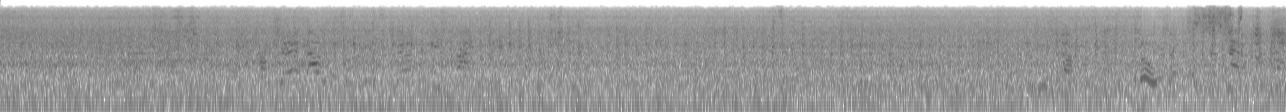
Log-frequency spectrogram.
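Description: Steady low rumble of a river rapids ride raft moving slowly through the ride's unloading station, with faint voices around it.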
